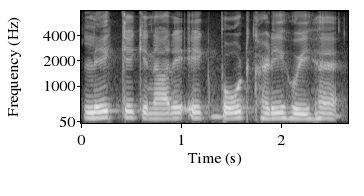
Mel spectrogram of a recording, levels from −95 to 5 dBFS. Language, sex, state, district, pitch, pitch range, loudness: Hindi, male, Arunachal Pradesh, Lower Dibang Valley, 145 Hz, 135-150 Hz, -14 LUFS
